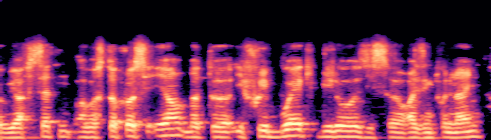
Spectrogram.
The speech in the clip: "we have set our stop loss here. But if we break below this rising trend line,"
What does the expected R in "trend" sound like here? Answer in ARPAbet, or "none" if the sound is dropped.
W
